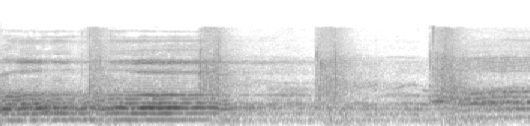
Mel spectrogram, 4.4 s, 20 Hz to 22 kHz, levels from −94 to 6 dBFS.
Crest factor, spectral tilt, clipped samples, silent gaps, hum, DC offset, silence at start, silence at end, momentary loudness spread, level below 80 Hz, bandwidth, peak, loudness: 16 dB; -4 dB/octave; under 0.1%; none; none; under 0.1%; 0 s; 0 s; 20 LU; -80 dBFS; 11 kHz; -22 dBFS; -38 LUFS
